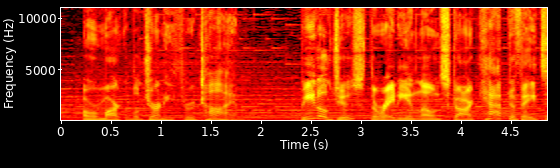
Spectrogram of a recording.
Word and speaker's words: Betelgeuse: Pronounced Betelgeuse in a quirky twist, its name traces its origin to the ancient Arabic phrase Yad al-Jawza, meaning hand of the central one.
